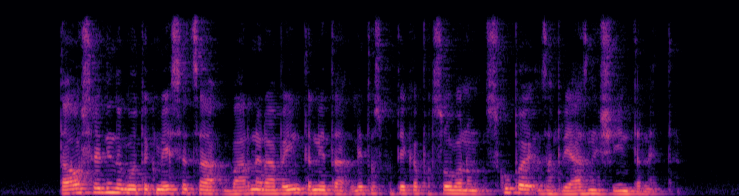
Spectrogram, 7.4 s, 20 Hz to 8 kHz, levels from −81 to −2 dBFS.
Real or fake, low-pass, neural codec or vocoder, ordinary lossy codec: real; 7.2 kHz; none; none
